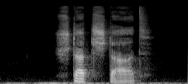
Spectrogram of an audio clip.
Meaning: 1. city state 2. a federal state that comprises only municipal territory, i.e. any of Berlin, Hamburg, and Bremen
- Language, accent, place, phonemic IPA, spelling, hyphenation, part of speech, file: German, Germany, Berlin, /ˈʃtatˌʃtaːt/, Stadtstaat, Stadt‧staat, noun, De-Stadtstaat.ogg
